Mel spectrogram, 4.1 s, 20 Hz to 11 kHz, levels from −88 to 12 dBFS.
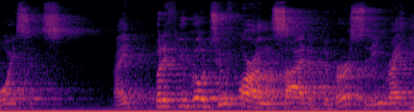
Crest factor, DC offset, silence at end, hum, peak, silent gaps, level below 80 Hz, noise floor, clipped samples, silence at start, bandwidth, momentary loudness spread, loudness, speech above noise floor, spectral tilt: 18 dB; 3%; 0 s; none; -14 dBFS; none; -62 dBFS; -59 dBFS; under 0.1%; 0 s; 11 kHz; 14 LU; -34 LUFS; 25 dB; -4 dB/octave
